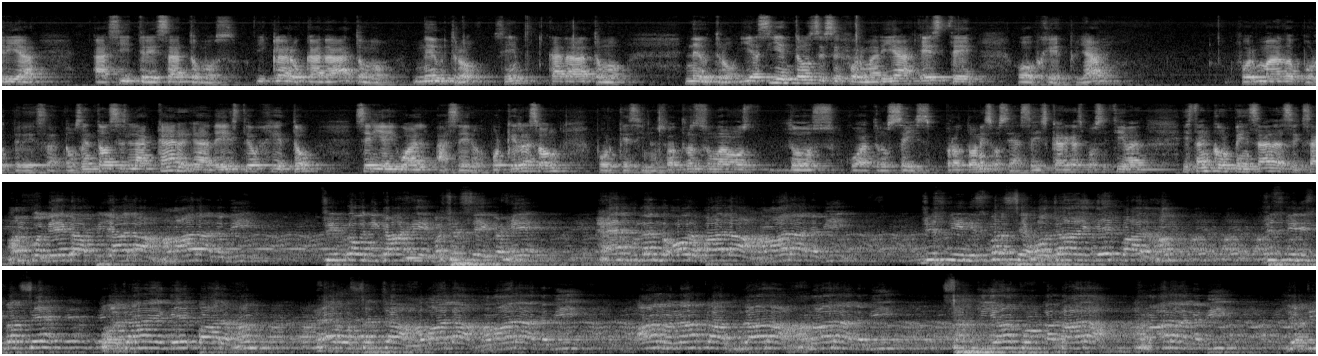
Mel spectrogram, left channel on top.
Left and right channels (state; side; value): different; both; correlation 0.00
